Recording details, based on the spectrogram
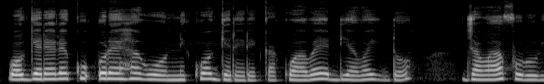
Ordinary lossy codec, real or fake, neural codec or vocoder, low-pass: none; real; none; none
